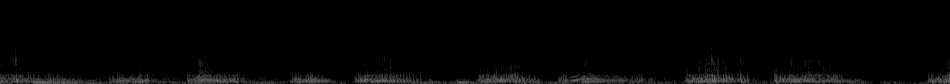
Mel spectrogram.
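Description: Quiet, rapid, noisy breaths with a soft snorting rattle through the nose and throat. Infant snoring during sleep.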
